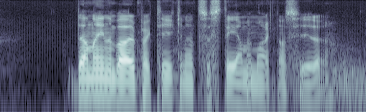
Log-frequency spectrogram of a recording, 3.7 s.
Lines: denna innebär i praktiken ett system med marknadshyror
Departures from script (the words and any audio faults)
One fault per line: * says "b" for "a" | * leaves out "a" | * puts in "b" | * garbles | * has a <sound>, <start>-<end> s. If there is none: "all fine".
all fine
